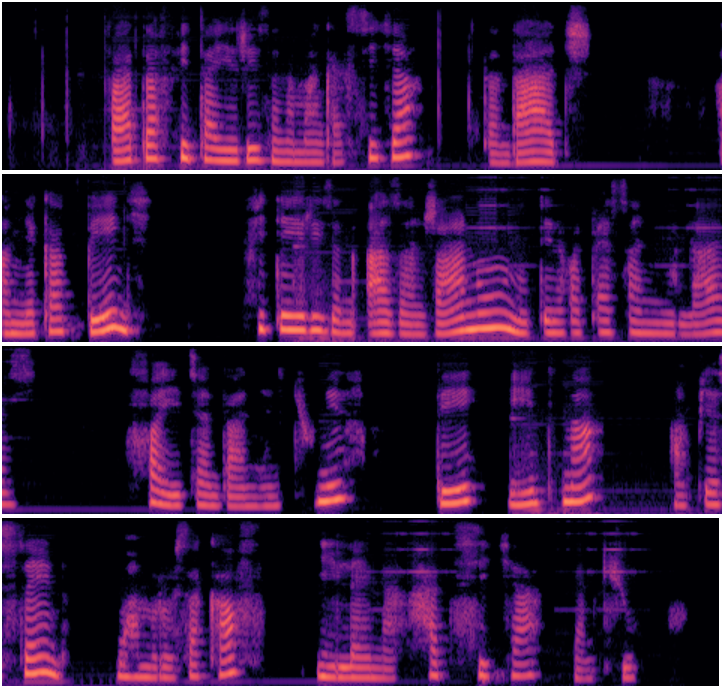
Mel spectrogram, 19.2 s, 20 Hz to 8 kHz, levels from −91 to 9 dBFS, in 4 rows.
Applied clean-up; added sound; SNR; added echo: neural separator model SepFormer DNS4.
